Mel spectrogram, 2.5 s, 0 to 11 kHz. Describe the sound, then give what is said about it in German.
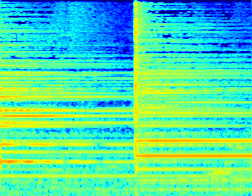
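A large church bell with strike note B0, struck at different spots to bring out its different tones, hums with rich, lingering overtones, then is struck again sharply midway, its loud metallic clang blooming into a fresh, sustained ring. No voices are heard. “Das heißt, wenn ich die Glocke an verschiedenen Stellen anschlage, kann ich auch verschiedene dieser Töne hörbar machen.”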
